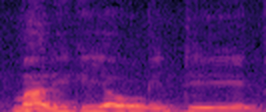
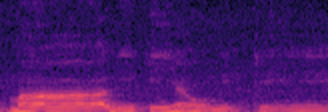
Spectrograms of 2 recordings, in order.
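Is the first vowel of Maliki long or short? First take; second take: short; long. First: The first vowel of Maliki is short. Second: The first vowel of Maliki is long. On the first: It means king of the Day of Judgment. "dia membacanya pendek" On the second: It means king of kings. "maka dia mimnya panjang"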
